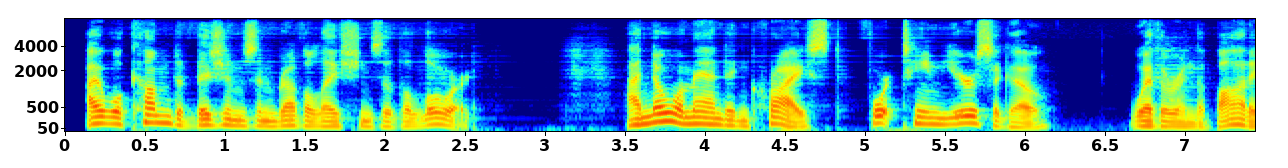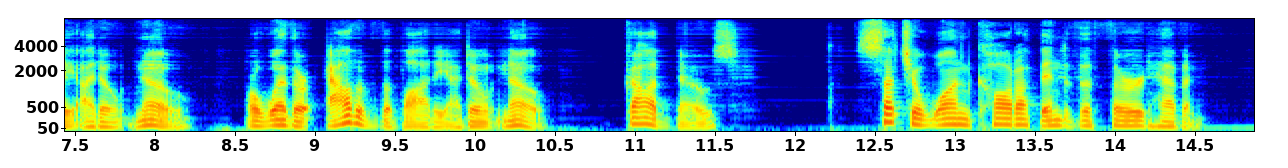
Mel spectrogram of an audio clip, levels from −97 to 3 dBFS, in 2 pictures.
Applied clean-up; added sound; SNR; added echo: neural mask model DeepFilterNet 3.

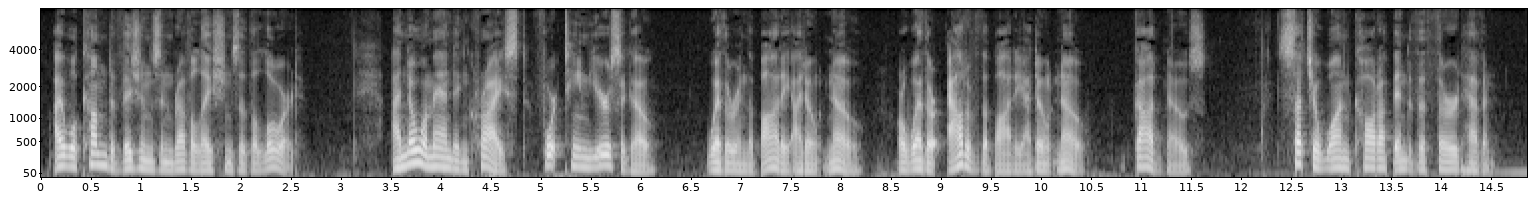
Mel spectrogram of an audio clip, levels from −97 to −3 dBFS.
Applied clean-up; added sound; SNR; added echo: none; none; none; none.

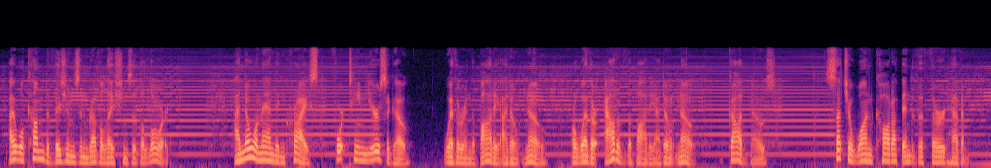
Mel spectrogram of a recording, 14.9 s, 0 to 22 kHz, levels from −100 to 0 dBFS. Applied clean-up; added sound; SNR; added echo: none; Bowed string instrument; 13 dB; none.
